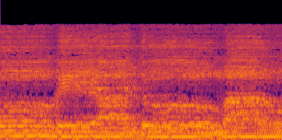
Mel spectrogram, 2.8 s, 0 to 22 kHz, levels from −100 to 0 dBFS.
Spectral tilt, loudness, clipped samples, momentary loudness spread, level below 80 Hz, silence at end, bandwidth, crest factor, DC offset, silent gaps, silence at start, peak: -4.5 dB/octave; -21 LUFS; under 0.1%; 1 LU; -38 dBFS; 0 s; 11 kHz; 10 dB; under 0.1%; none; 0 s; -10 dBFS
